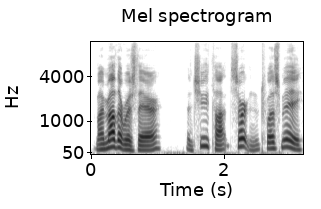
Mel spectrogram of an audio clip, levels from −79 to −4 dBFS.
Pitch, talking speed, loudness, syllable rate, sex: 175 Hz, 190 wpm, -20 LUFS, 4.8 syllables/s, male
